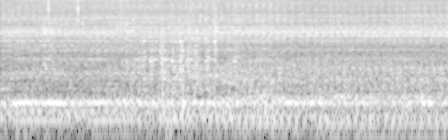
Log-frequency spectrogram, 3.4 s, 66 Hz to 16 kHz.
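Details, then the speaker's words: Power adjustable pedal actuator motor from a 10th-gen Ford F150, bench-tested on jumper wires, driven from lowest brake-pedal position: steady, even electric hum at constant pitch, no grinding or catching; motor works. "So it works in that direction. Now I want to reverse it to make sure that it operates in the opposite direction."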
